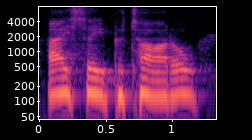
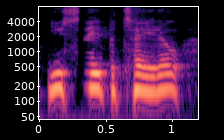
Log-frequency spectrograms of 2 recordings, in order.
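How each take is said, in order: First: "potato" with a broad ah, puh-TAH-toh; drawn-out "potato", long ah replacing the ay; altered pronunciation. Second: "potato" with an ay, puh-TAY-toh, drawn out; slow "potato", middle vowel as in mate; usual pronunciation. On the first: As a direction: say "potato" slowly, middle vowel as in father. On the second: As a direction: say "potato" slowly, middle rhyming with day. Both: Shown as a demonstration. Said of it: "Isn't that not in the song?".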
